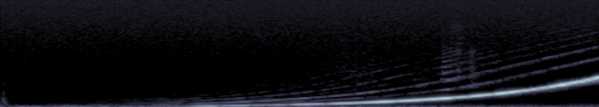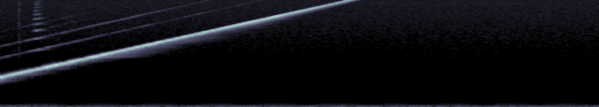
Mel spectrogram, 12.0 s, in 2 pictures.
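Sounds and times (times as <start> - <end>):
exponential sine sweep from 10 Hz to 24 kHz: 1.9 - 9.7.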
